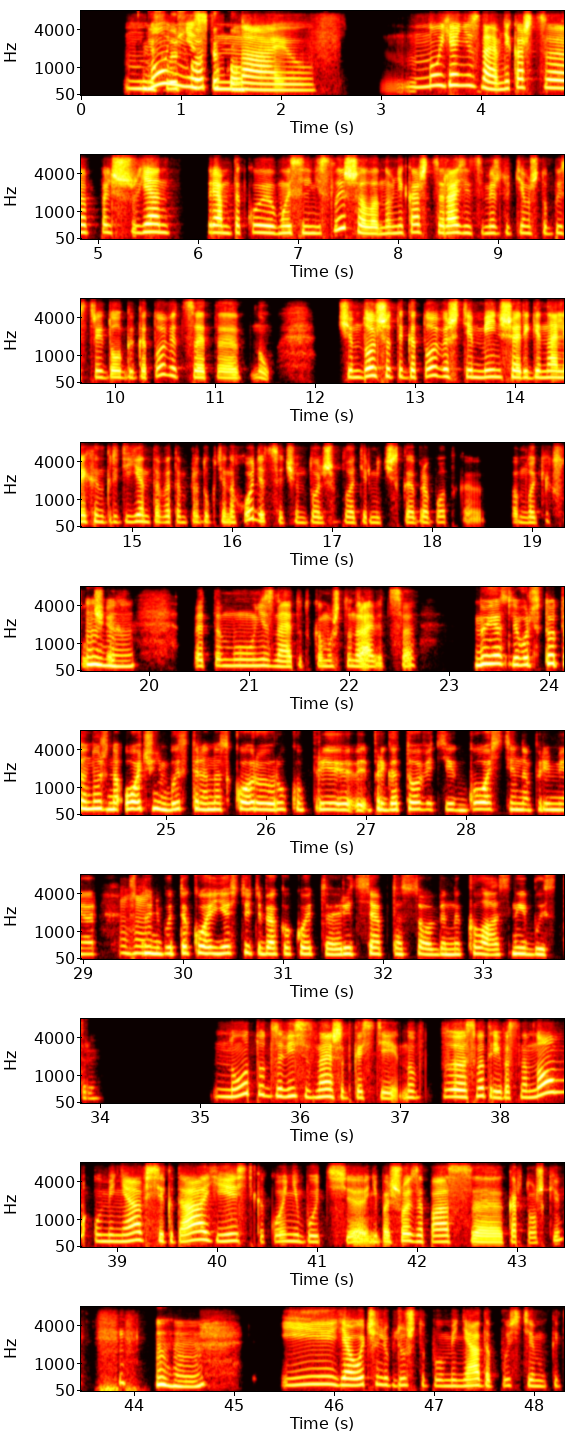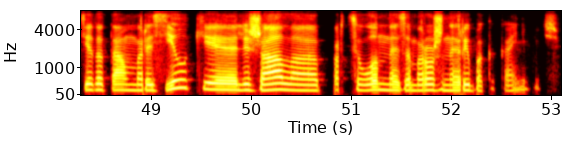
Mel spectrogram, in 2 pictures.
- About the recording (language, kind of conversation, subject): Russian, podcast, Какие у тебя есть лайфхаки для быстрой готовки?
- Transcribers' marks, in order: tapping; chuckle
